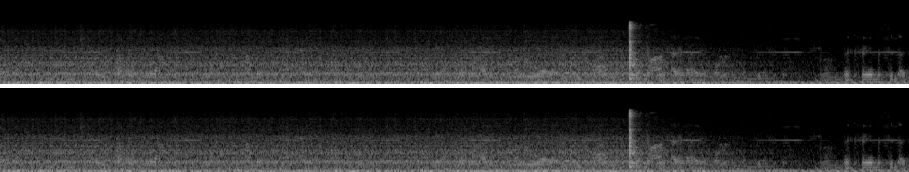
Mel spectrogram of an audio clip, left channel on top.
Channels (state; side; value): identical; both; correlation 1.00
